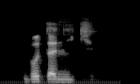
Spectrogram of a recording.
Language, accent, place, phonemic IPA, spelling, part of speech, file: French, France, Lyon, /bɔ.ta.nik/, botaniques, noun, LL-Q150 (fra)-botaniques.wav
- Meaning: plural of botanique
